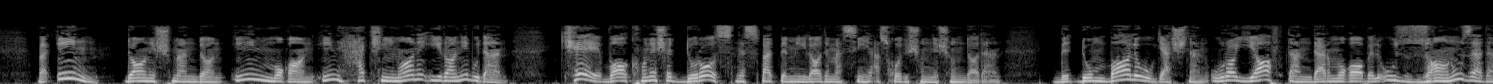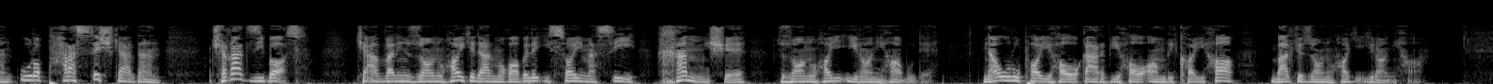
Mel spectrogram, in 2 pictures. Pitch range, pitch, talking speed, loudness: 115-165 Hz, 135 Hz, 130 wpm, -22 LUFS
